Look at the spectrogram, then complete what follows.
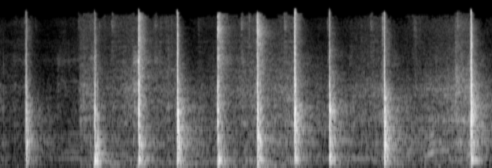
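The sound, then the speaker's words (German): Repeated sharp hammer blows at the construction site of a future home in the canton of Zurich, Switzerland, at the border with Thurgau: about ten strikes at a steady, fairly quick pace, ringing out loud over a faint background hum, with no one speaking. “Wir treffen uns auf der Baustelle von ihrem zukünftigen Dihei im Kanton Zürich an der Grenze zum Thurgau.”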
